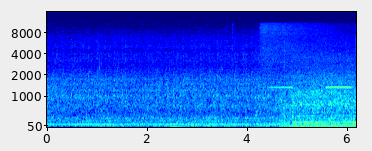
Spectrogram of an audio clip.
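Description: A semi-trailer truck reverses and parks in Snowrunner, its engine rumbling steadily under insistent reversing beeps, with an air-brake hiss near the end and no one talking.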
